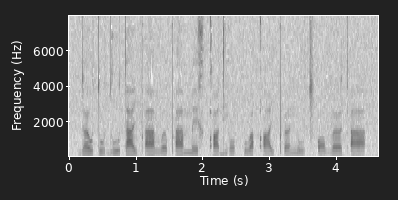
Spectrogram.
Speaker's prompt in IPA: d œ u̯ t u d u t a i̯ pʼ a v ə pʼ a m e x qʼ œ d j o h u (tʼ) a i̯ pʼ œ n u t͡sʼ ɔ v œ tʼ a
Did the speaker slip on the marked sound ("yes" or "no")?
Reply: yes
